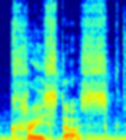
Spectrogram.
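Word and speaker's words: Χριστός: So, you might think it's Christos, uh but it's pronounced like the Hebrew chet or kaf, and so we have ch- Christos.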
